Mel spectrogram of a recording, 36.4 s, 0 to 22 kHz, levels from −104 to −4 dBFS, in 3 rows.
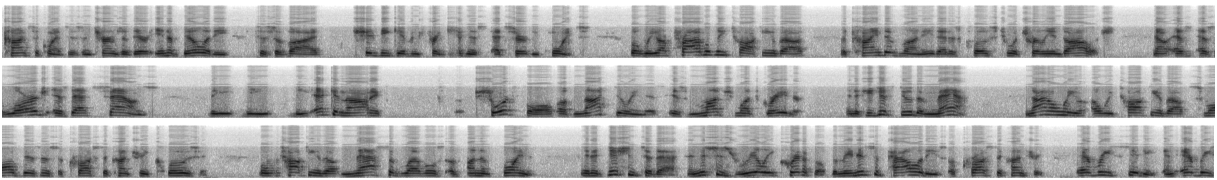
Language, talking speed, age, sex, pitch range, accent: English, 160 wpm, 50-69, male, 170-240 Hz, American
